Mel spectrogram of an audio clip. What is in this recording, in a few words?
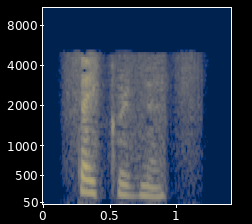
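"sacredness", English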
